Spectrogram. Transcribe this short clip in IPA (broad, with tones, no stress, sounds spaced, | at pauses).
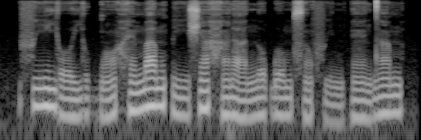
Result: f iː˦ j oː˨ j u˨ ɡ͡b ɔ̃˨˦ h ɛ̃˦ m aː˦ m k͡p iː˨ ʃ ã˦ h ã˧ ɾ aː˧ n o˧ ɓ o˧ m s ɔ̃˧ f i˨ n | ɛ̃˨ d ã˦ m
